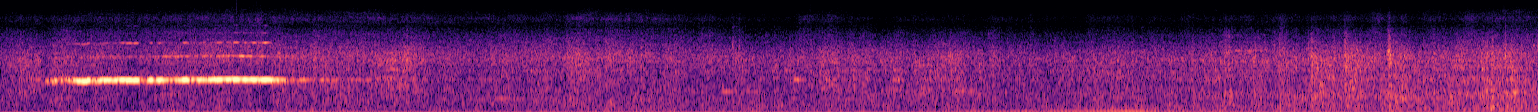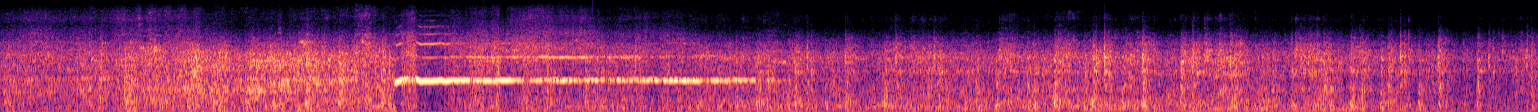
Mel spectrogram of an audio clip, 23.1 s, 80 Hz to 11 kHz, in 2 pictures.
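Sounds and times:
steam locomotive pulling into station with steady rumbling hiss: 0.0s - 23.0s
steam locomotive shrill whistle blasts: 0.4s - 2.8s, 14.5s - 17.4s.

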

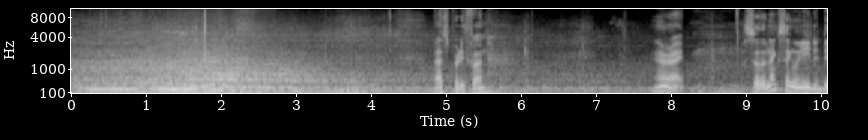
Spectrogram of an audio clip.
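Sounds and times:
heavy trucks rumbling along a town street: 0.0s - 10.0s
speech: 4.9s - 5.8s, 7.8s - 8.3s, 9.0s - 10.0s.

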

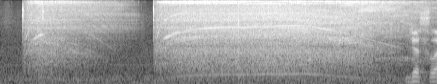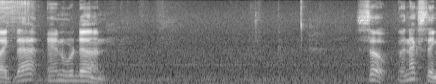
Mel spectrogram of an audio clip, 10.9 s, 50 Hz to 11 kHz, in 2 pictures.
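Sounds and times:
power drill whirring while drilling a hole: 0.0s - 5.9s
speech: 5.2s - 6.9s, 10.1s - 10.9s.

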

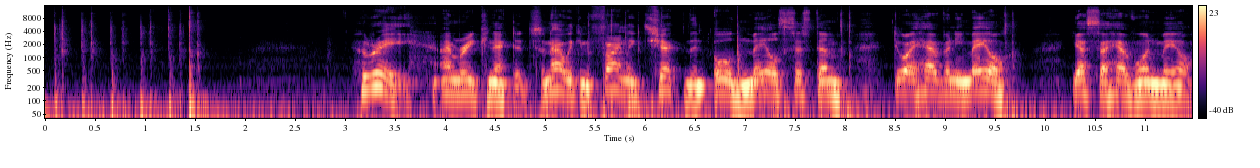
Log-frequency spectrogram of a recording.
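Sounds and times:
fingers typing a password on a computer keyboard: 0.0s - 1.7s, 5.2s - 8.2s, 9.6s - 9.8s
speech: 3.2s - 11.4s.

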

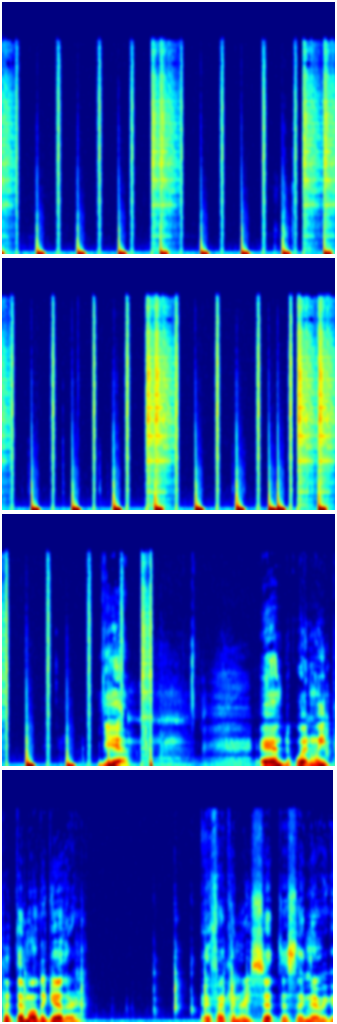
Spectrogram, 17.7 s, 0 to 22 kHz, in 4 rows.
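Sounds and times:
programmed kick drum thumping: 0.0s - 10.6s
programmed hissy hi-hat: 0.0s - 11.2s
speech: 12.4s - 14.5s, 16.1s - 17.7s.

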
